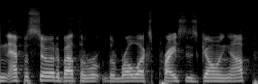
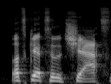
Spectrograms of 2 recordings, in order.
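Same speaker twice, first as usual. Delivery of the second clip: ordinary talk, nothing marked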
